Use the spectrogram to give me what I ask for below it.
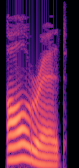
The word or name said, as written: allred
